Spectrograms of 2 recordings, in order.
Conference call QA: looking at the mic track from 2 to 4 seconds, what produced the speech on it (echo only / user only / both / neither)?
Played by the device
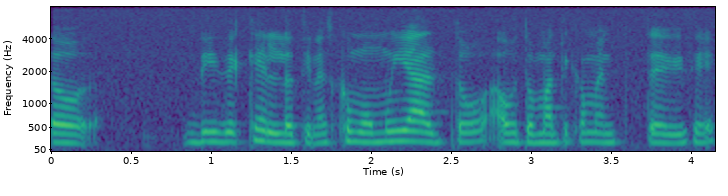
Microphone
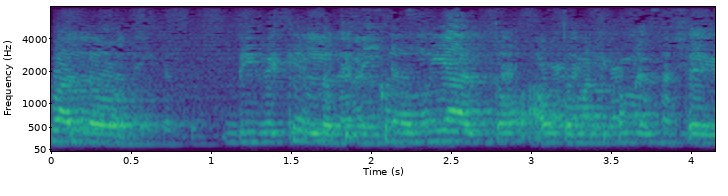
both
